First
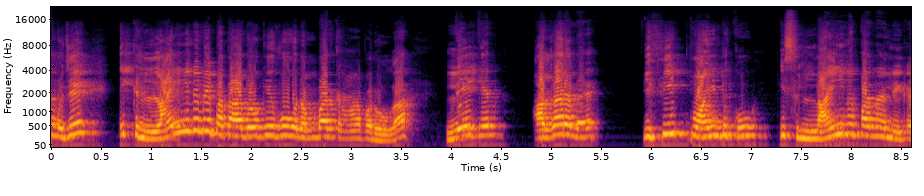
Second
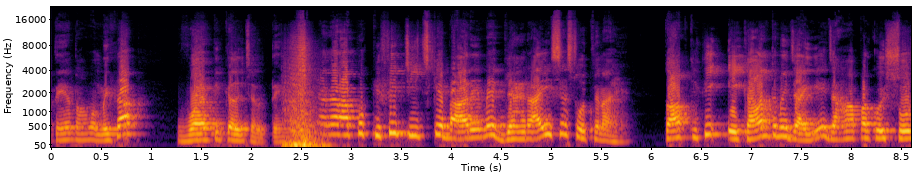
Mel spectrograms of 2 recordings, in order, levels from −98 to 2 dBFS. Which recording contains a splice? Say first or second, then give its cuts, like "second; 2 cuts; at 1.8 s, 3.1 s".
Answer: second; 1 cut; at 2.7 s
